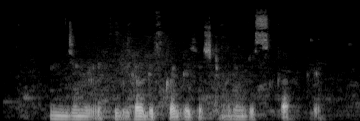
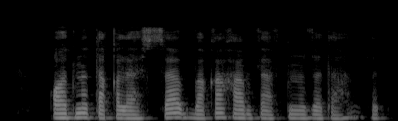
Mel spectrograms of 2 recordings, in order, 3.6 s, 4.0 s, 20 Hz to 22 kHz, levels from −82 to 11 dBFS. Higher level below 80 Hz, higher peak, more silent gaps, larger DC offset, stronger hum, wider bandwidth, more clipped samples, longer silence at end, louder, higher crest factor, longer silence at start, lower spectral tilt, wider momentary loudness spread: first, -62 dBFS vs -80 dBFS; first, -4 dBFS vs -18 dBFS; neither; neither; neither; first, 15 kHz vs 9 kHz; neither; first, 0.4 s vs 0.15 s; first, -26 LUFS vs -40 LUFS; about the same, 22 dB vs 20 dB; second, 0.25 s vs 0.55 s; about the same, -6.5 dB/octave vs -6 dB/octave; about the same, 11 LU vs 10 LU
